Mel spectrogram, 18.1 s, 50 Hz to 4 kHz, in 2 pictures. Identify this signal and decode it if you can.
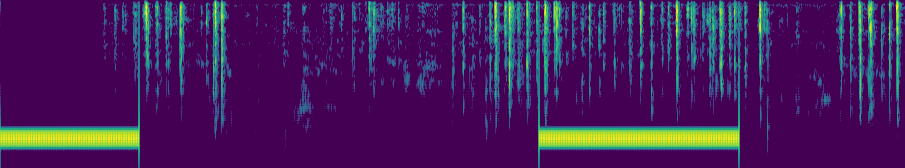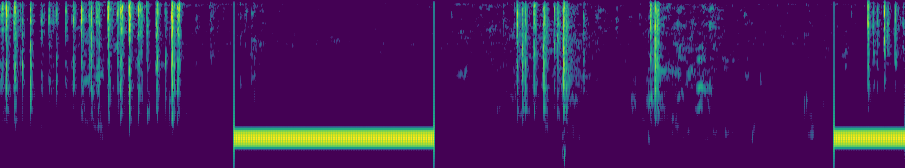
Ringback tone (North America), 440 + 480 Hz.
